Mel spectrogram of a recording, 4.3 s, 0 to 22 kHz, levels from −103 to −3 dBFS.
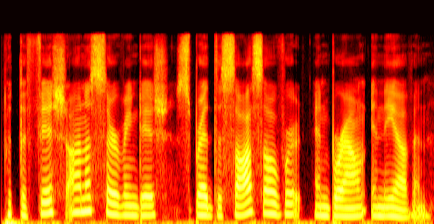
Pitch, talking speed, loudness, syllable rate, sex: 175 Hz, 235 wpm, -18 LUFS, 5.2 syllables/s, female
